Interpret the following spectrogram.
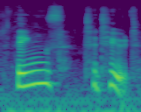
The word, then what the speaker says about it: Thingstitute: the red brick Courthouse say that one more time pronounce things to toot not the Institute but and it's about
